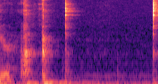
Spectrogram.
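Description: Three light metallic clicks within the first second as the parts of a Quiet Carry Drift folding knife are fitted back together by hand.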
